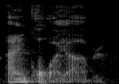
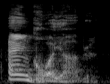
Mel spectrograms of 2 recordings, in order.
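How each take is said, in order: First: A hushed whisper of amazement; awed whisper. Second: Said in the usual way. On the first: Real, not acted. Teacher marvelling at the number to his students, whispered. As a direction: breathe the word out, almost to yourself.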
